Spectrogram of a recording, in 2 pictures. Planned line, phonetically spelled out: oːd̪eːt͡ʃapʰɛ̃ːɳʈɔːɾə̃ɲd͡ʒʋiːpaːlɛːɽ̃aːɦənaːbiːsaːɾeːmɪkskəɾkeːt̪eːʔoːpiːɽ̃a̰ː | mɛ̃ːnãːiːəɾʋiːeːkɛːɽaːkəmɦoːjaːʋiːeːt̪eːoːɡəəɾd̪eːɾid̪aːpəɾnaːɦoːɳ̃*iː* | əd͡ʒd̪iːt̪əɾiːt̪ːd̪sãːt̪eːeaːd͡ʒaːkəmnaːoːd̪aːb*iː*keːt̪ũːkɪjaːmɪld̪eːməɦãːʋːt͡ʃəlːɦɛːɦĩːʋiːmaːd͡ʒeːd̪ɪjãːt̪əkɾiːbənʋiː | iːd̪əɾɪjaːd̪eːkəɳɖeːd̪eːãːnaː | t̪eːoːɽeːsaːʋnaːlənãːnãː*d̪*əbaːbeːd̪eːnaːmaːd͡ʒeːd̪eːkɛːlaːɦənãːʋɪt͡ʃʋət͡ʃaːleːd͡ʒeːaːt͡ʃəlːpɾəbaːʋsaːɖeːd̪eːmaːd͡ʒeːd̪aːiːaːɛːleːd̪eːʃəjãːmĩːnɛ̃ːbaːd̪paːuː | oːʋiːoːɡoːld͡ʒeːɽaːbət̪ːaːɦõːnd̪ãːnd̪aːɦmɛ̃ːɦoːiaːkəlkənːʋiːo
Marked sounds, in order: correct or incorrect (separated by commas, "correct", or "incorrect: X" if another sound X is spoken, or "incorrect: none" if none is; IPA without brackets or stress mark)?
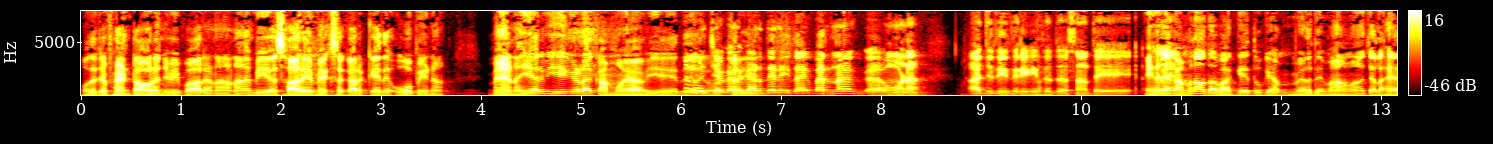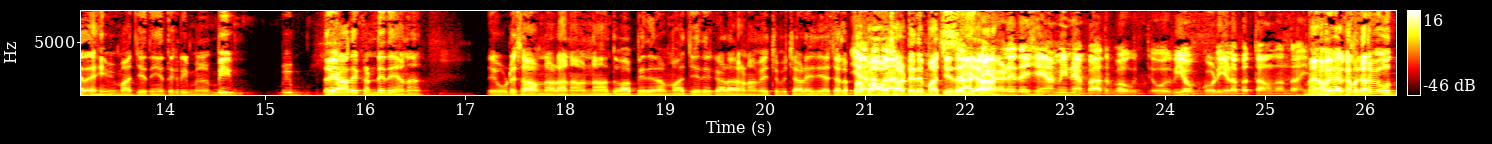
incorrect: aː, incorrect: aː, correct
